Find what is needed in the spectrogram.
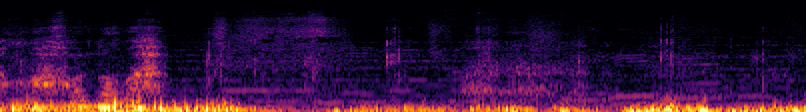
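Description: Background music with a steady low rumble underneath, and a woman's voice briefly near the start.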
